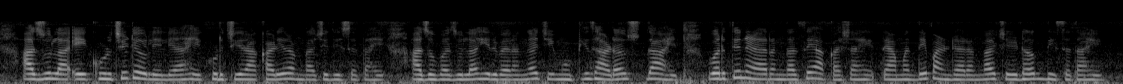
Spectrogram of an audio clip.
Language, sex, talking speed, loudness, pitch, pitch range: Marathi, female, 150 wpm, -32 LUFS, 235 Hz, 225-250 Hz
